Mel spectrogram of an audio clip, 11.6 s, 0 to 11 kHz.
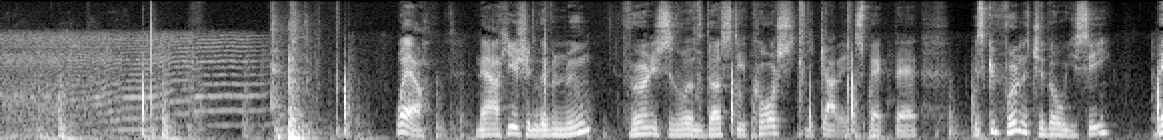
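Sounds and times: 
door creaking open on stiff unoiled hinges: 0.1s - 4.7s
sharp knocks and clunks: 0.4s - 5.6s, 6.9s - 10.0s, 11.5s - 11.6s
speech: 4.0s - 11.6s.

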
